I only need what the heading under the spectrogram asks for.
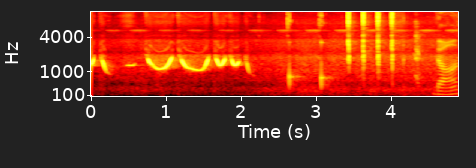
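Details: Pet ringneck parrot whistling a series of looping, dipping slurred notes at a steady pitch. Several sharp clicks and a brief rustle follow in a quiet room.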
